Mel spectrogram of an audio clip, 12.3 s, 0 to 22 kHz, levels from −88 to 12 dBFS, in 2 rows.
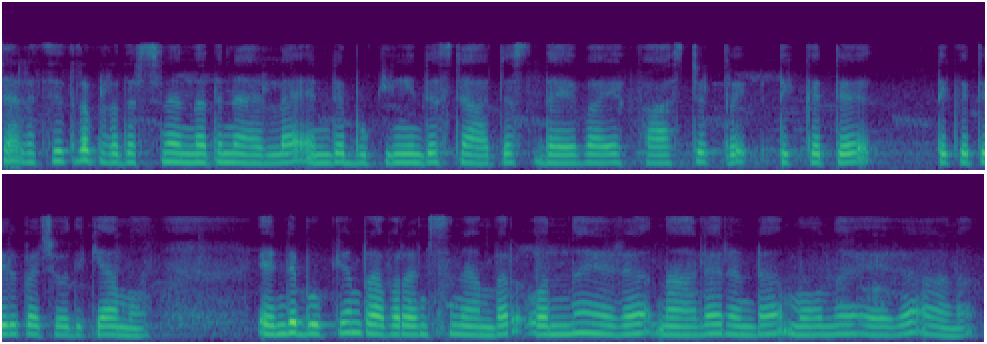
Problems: low volume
